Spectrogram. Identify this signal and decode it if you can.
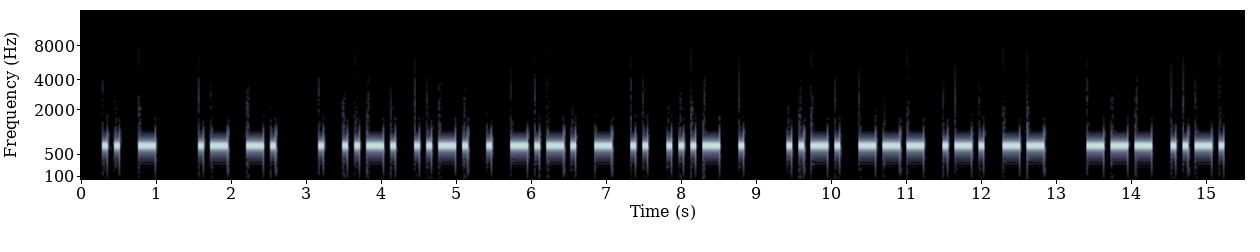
Morse code, heard as a keyed tone, about 15 wpm, 700 Hz. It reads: IT AN EFFECTIVE FORM OF
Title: Sentences from Top 1000 Words - Review Part 6 - 15wpm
